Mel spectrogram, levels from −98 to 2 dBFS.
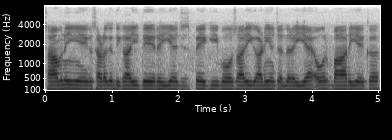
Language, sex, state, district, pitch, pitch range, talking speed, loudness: Hindi, male, Chandigarh, Chandigarh, 130 Hz, 125-130 Hz, 240 wpm, -17 LUFS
